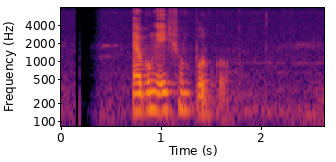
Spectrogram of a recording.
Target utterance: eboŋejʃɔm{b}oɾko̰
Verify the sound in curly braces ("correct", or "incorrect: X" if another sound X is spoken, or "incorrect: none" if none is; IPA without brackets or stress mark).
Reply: incorrect: p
